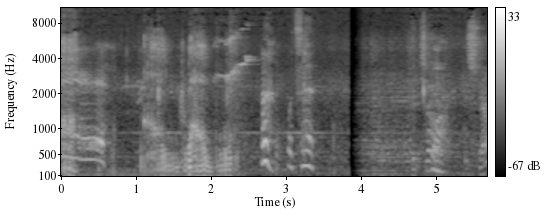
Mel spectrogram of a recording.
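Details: Teased pet dog answering its owner with a string of short, rising-and-falling yowls and grumbling moans, some cut off abruptly, separated by brief pauses.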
